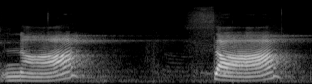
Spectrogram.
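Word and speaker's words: נסה: And it starts with the n with an ah, so it's na, sa, and this is silent, so it's nasa.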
